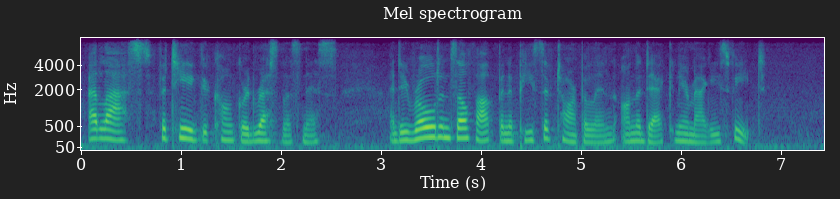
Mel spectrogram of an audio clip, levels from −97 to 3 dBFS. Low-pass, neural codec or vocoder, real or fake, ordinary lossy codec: 7.2 kHz; codec, 16 kHz, 2 kbps, X-Codec, HuBERT features, trained on LibriSpeech; fake; Opus, 32 kbps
